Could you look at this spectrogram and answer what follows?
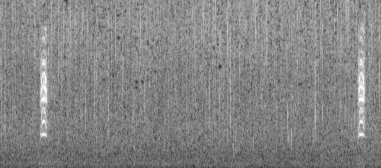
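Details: A female Chestnut-bellied Seed-Finch calling in the rain gives two short, high chip notes about four seconds apart, over a steady hiss of rain.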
